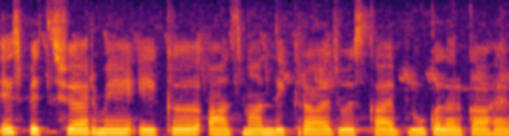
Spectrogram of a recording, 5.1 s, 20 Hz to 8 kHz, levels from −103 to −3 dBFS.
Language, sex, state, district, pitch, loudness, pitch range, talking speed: Hindi, female, Uttar Pradesh, Varanasi, 225 Hz, -16 LUFS, 220-235 Hz, 165 wpm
